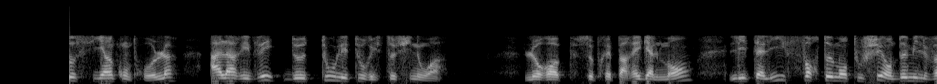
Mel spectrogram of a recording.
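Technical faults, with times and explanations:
Throughout: Bluetooth CVSD headset codec, plainly audible; band limited to roughly 300 Hz to 3.7 kHz, with scratchy sibilants and granular hiss from the one-bit 64 kHz delta modulation.
0 to 0.70 s: cut-off start, digital silence then the speech begins abruptly at "aussi un contrôle à" with no natural attack, as the stream began late.
6.70 s and 7.86 s: unconcealed Bluetooth headset packet loss, each a 7.5 ms hole with abrupt edges (the first just after "se prépare"), consistent with a single lost packet.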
